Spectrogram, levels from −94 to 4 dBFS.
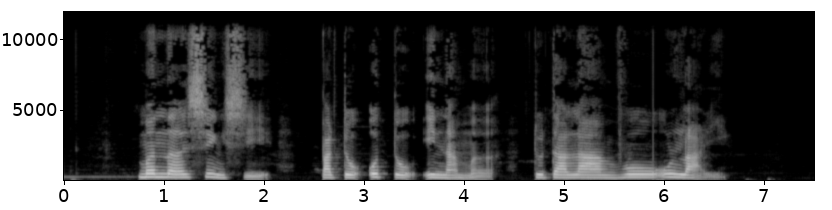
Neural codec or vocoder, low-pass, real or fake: none; 10.8 kHz; real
